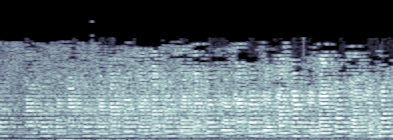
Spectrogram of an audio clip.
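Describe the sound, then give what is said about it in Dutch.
A handheld horn blares one sustained, steady honk with a bright, buzzing tone that holds at an even loudness for about two seconds. “Dus ik heb deze toeter.”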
